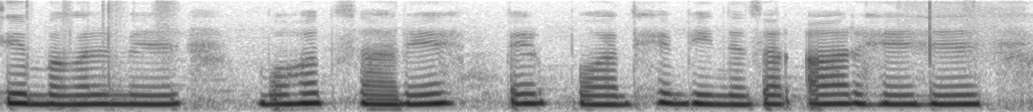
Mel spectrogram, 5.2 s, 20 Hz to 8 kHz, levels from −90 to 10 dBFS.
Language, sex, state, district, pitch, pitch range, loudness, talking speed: Hindi, female, Jharkhand, Palamu, 245 Hz, 240-260 Hz, -13 LUFS, 125 wpm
